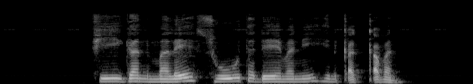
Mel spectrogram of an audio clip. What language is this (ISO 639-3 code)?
orm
